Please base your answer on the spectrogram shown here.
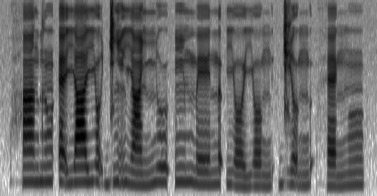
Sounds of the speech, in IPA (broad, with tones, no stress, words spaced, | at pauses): hã˦dũ˦ʔɛ̰˦˨ jä˦jo̰˦˨ d͡ʑĩ˦˨jã˨ ɲu˦ʔĩ˦ me˦ɪ̯nʊ˦ʔjo˨ jo˨ŋɪ˦ʔd͡ʑo̰˦˨ʊ̯ ŋʊ˦ʔhɛ˨ŋũ˦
